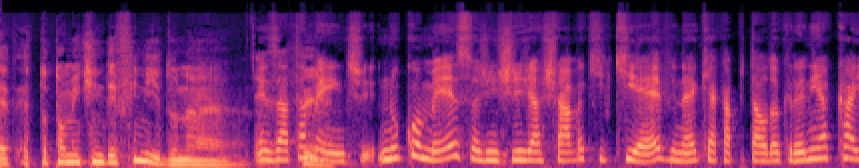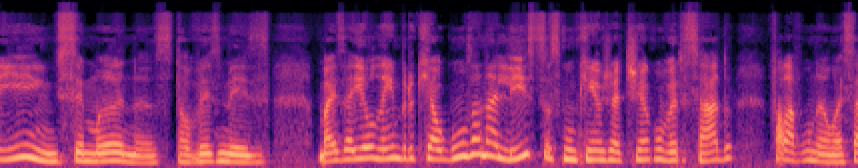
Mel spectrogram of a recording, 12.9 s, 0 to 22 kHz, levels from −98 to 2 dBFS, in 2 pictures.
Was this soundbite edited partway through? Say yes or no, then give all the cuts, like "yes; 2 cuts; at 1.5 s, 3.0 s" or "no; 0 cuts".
no; 0 cuts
